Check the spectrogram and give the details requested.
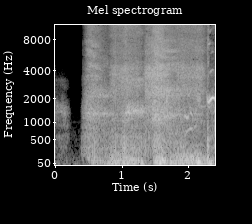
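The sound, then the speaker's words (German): Heavy, breathy panting blown right into a microphone, loud, with rough rushing breaths running together for about two seconds after a brief silence. “Wir werden einfach sofort in diesen Schnaufmodus verfallen.”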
